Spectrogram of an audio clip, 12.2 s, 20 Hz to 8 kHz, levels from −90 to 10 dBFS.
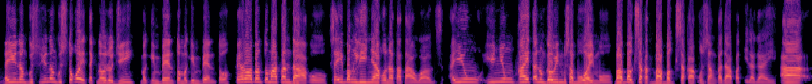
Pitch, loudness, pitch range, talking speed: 225 Hz, -24 LUFS, 190-255 Hz, 210 wpm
